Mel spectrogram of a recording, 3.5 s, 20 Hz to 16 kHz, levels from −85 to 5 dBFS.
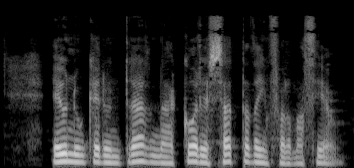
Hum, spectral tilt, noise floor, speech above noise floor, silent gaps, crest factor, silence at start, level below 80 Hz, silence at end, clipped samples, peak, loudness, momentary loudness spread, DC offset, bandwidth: none; -6 dB/octave; -51 dBFS; 31 dB; none; 16 dB; 0.5 s; -60 dBFS; 0.2 s; under 0.1%; -4 dBFS; -20 LUFS; 10 LU; under 0.1%; 11.5 kHz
